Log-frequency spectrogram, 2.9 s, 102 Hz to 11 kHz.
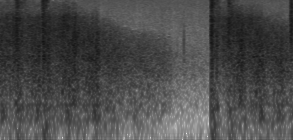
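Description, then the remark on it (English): A ragged volley of shotgun blasts fired at a flock of 30 to 40 birds put up all in one lot: several sharp, loud bangs in quick irregular succession, a brief lull, then another cluster of shots, each trailing off into a rumbling, noisy tail. “Definitely not the way to put up birds. I just do not believe it. Must have been 30, 40 birds, all in one lot.”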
